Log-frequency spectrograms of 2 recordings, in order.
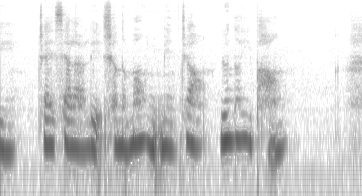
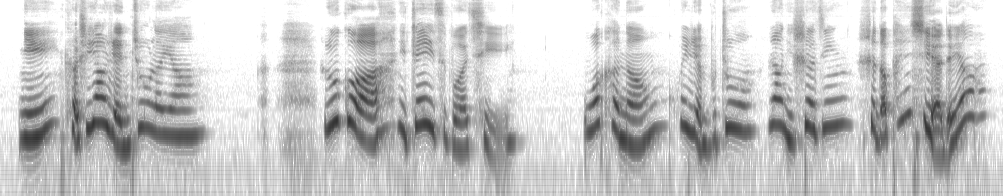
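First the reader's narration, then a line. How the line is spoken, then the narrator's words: Laughing. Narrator (Chinese): 王丽笑着和男子说道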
